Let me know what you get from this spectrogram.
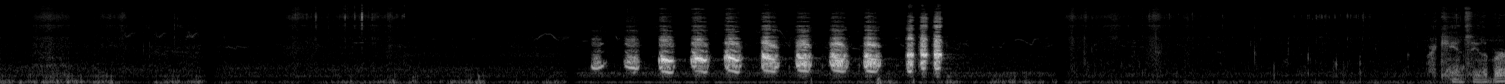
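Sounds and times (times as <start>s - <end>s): turkey call yelps: 5.9s - 9.5s.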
